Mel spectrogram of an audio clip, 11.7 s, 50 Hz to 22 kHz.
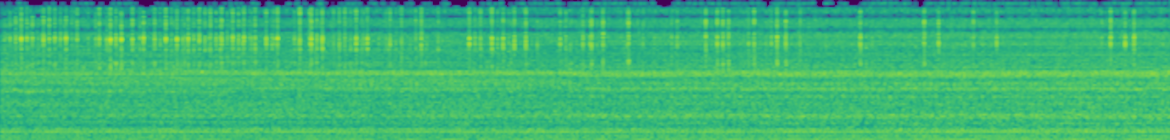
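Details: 2007 Chevrolet Cobalt 2.2 Ecotec with fast, uneven metallic ticking and rattling over the idle, loudest up top; timing chain rattle from a broken chain guide, with the tensioner or chain also suspected.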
